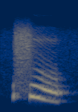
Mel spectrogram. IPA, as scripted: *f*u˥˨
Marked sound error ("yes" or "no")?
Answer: no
